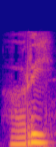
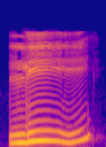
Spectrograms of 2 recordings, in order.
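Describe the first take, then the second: First: The syllable starts with a tapped R sound. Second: The syllable starts with a clear L sound. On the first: The speaker calls it right. "en coréen ça devient ri" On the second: The speaker calls it wrong. "ce n'est pas li"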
